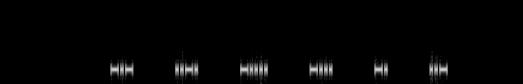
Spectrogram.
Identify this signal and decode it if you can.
Morse code, heard as a keyed tone, about 53 wpm, spaced as for 17 wpm, 700 Hz. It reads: KF6BNU
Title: USA Call Signs - 6 Characters - 6x Character Spacing - 50wpm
